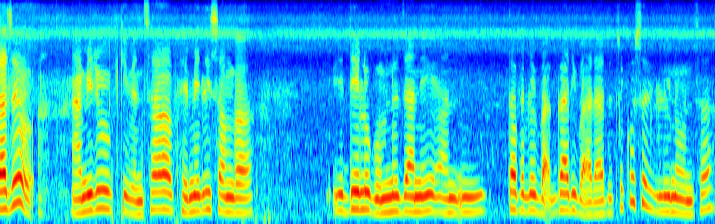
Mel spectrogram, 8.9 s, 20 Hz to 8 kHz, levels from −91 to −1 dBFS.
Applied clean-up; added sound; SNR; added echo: none; none; none; none.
